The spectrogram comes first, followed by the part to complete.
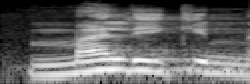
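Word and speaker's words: ملك: Di surat An-Nas, qul a'udzu birabbin nas, malikin nas. Ma-nya pendek, tidak boleh 2 harokat.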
